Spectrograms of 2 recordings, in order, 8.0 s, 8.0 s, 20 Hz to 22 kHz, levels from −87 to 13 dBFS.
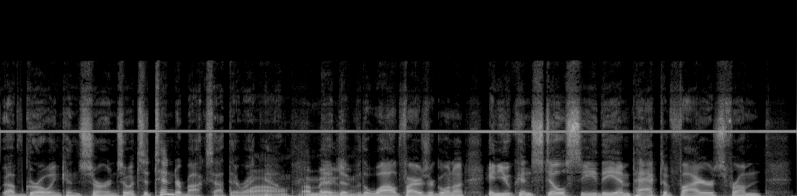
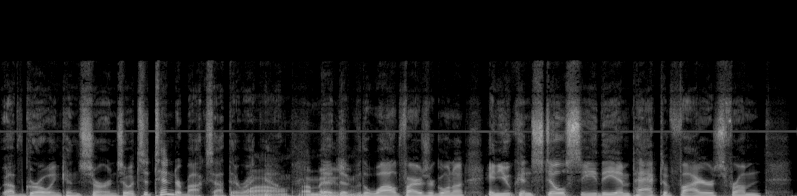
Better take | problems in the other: second | high-pitched whine; loud; throughout; 7.5 kHz, 5 dB below the speech; faint in the second

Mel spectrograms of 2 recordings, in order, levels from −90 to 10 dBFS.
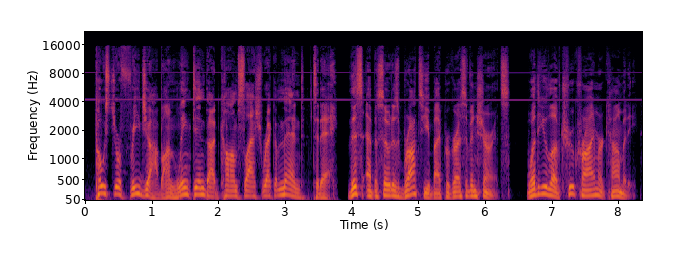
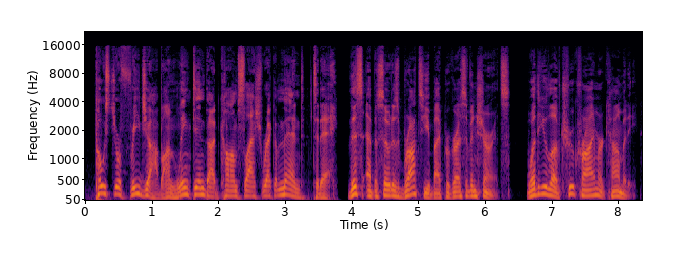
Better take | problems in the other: second | high-pitched whine; faint; throughout; 4 kHz, 25 dB below the speech

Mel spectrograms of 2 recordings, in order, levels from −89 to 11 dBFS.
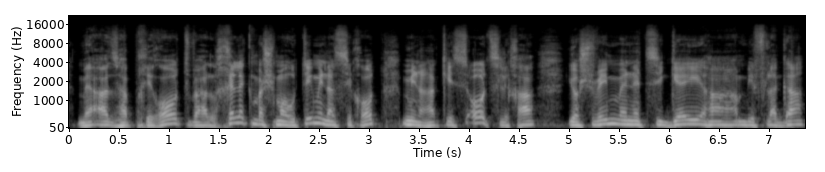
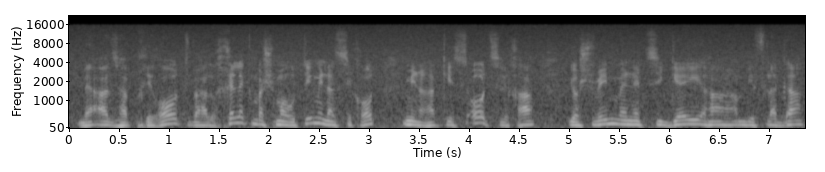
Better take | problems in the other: first | hiss; noticeable; throughout; 10 dB below the speech

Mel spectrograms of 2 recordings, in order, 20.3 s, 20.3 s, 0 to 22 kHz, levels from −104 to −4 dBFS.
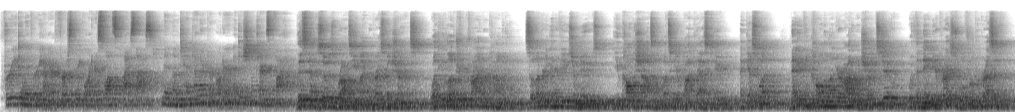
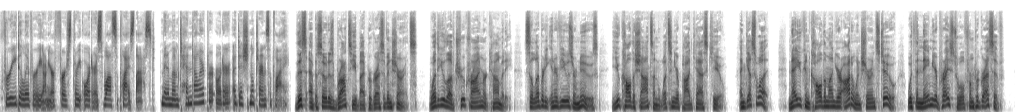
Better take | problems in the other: second | room echo; noticeable; dies away in 2.1 s // off-mic speech; far

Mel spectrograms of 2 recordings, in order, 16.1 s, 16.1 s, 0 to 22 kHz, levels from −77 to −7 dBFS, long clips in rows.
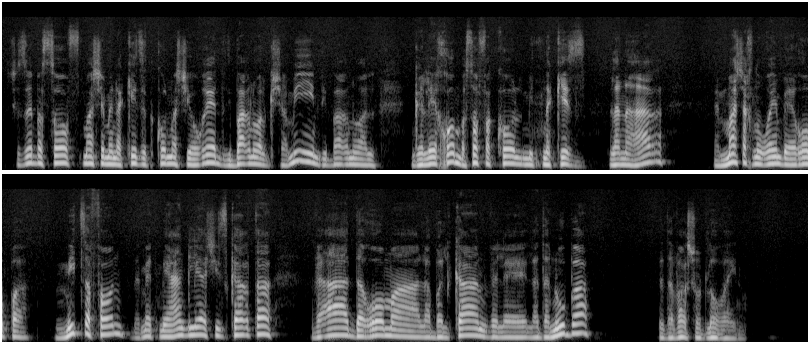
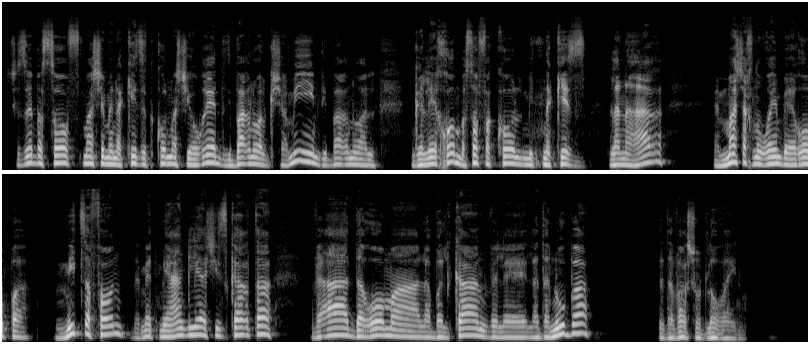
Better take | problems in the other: second | hiss; faint; throughout; 25 dB below the speech

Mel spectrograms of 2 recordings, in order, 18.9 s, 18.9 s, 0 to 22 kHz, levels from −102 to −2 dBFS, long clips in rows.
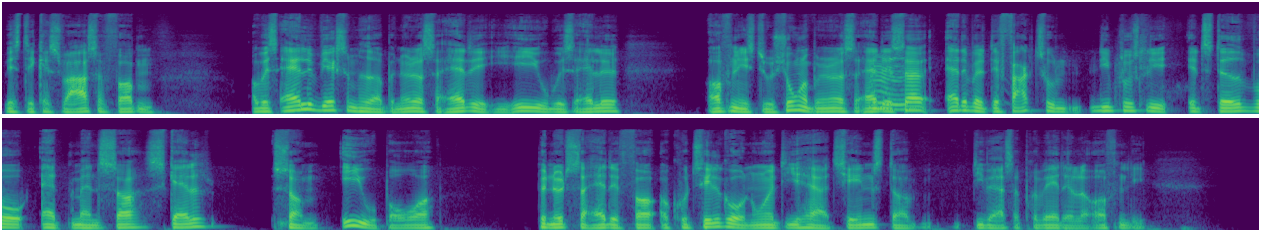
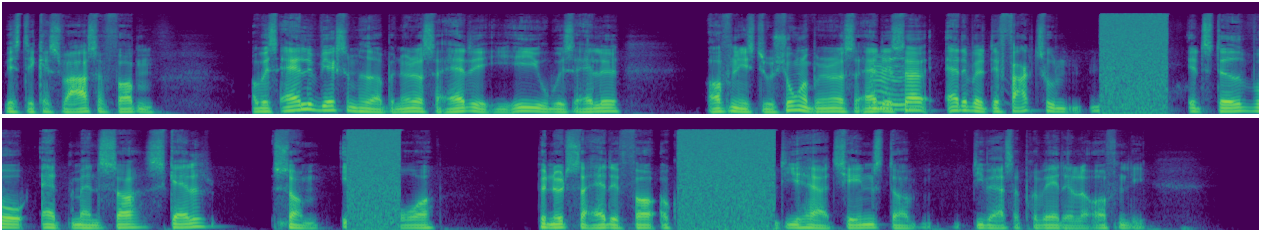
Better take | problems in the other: first | audio cutting out; filled with static; at 8 s for 0.5 s, at 12 s and at 15 s for 0.5 s

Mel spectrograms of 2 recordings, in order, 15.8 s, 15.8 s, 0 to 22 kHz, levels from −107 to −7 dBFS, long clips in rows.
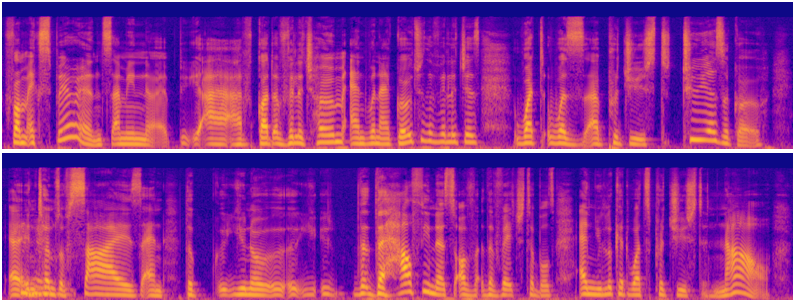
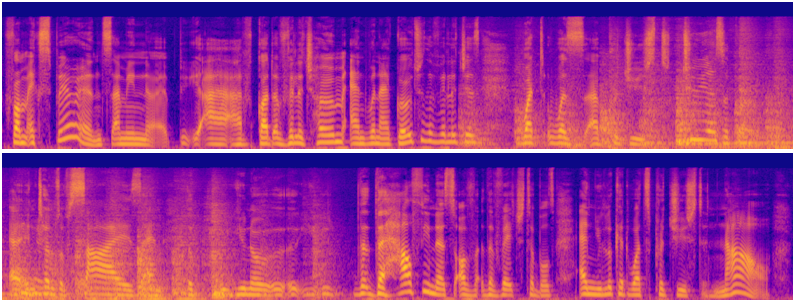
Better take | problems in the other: first | footsteps; noticeable; from 4.5 to 11 s; peak 1 dB below the speech

